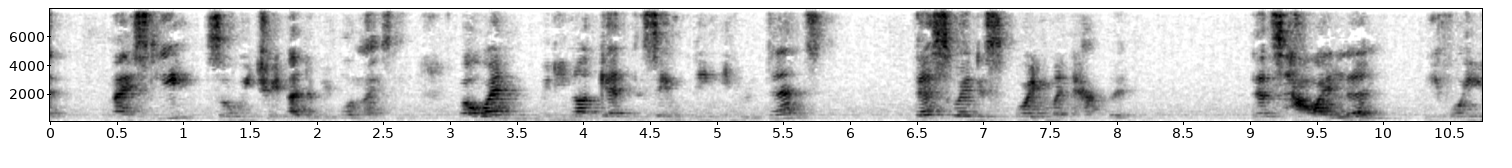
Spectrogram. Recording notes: With future teachers of Institut Pendidikan Guru Kampus Tun Abdul Raza (IPGKTAR) in Kuching, Malaysia Borneo. We had just finished a workshop on making for wellbeing and wellbeing for making. This episode is recorded on one microphone, so there are a few little moments of quiet.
